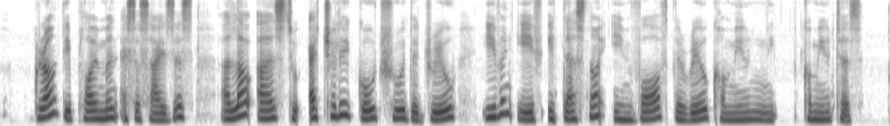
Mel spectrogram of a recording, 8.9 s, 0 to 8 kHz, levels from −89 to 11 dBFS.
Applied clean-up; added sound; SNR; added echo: none; none; none; none.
